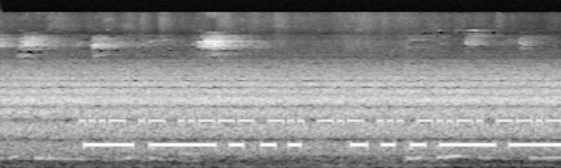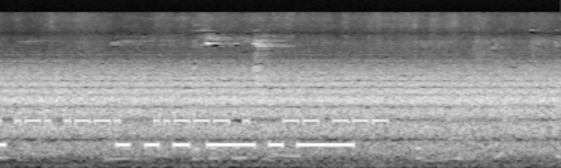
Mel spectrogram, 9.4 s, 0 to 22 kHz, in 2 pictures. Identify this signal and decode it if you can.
Morse code, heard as two keyed tones, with radio static, room echo and the noise of a subway station. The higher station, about 29 wpm, 1150 Hz: VA2DKS/QRP 2E MO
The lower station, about 10 wpm, 560 Hz: 73 <SK>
